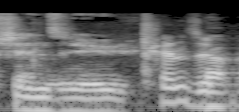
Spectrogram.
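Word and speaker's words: Shenzhou: in the shins out shinzou I think Chen Zoo is actually how you pronounce it you're right I quite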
